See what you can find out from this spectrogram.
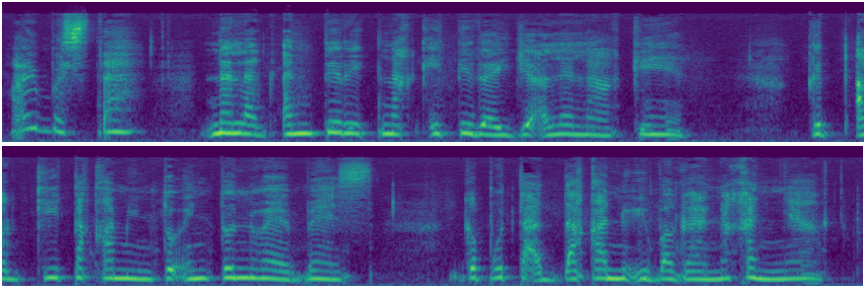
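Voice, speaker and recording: A woman plays a trusting, smitten student girl. She has a high voice and a coy manner, acted for radio drama in a very dry studio sound. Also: steady tone, moderate pace, darkish tone, dry recording. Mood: smitten, excited. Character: smitten, trusting young female student Shalani.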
